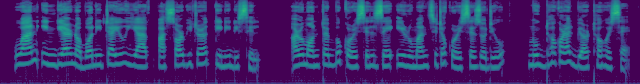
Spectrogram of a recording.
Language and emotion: Assamese, neutral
